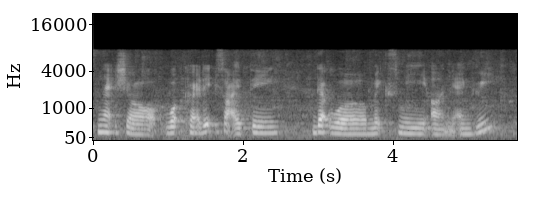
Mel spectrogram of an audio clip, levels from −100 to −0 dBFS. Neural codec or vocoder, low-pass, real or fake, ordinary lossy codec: none; none; real; none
